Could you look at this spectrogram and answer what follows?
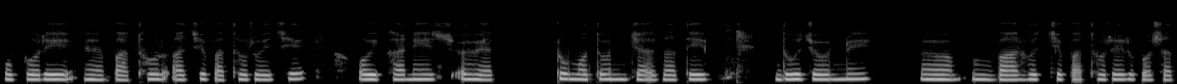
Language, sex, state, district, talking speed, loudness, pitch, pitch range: Bengali, female, West Bengal, Malda, 85 wpm, -27 LUFS, 230 Hz, 225-235 Hz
